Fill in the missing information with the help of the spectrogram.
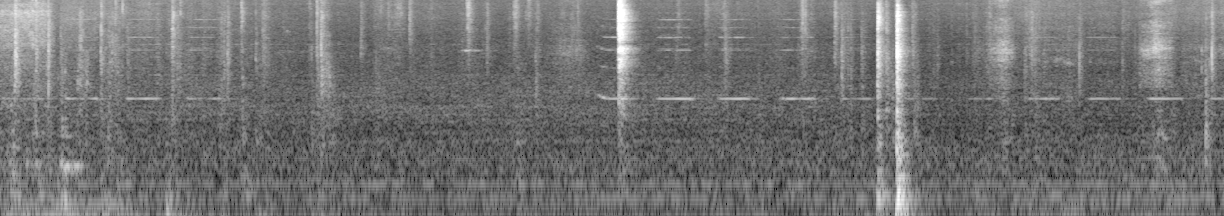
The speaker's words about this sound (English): All right, hold on a second. I got to shut the bathroom window here because it's going to let in the beeping noise that is ever present.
